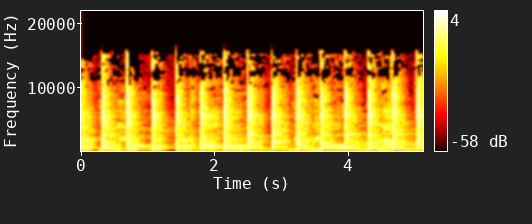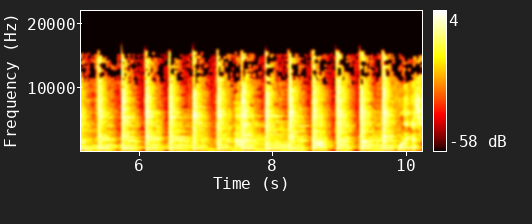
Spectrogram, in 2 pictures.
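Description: Ukulele strummed in a steady on-beat chopping rhythm, each stroke cut short by muting the strings, about four strokes a second, moving through C, G7, Am and F chords. A man sings the melody over it.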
